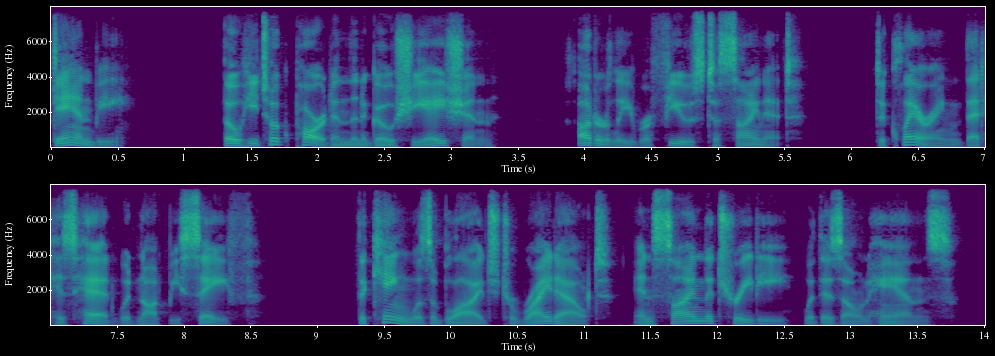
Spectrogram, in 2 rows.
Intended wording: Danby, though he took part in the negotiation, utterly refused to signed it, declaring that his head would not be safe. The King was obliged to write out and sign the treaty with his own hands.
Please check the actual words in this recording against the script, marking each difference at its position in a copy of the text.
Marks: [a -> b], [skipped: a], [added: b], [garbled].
Danby, though he took part in the negotiation, utterly refused to [signed -> sign] it, declaring that his head would not be safe. The King was obliged to write out and sign the treaty with his own hands.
